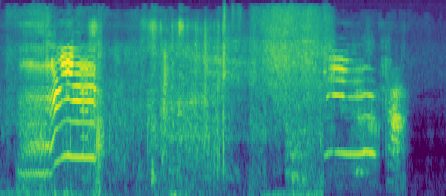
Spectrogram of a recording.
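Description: Domestic cat meowing twice: a short rising meow about half a second in and a second, steadier meow near the end, with some shuffling noise between.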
